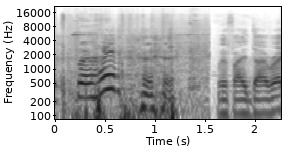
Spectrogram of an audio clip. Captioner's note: screaming; Spice laughing; chuckling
